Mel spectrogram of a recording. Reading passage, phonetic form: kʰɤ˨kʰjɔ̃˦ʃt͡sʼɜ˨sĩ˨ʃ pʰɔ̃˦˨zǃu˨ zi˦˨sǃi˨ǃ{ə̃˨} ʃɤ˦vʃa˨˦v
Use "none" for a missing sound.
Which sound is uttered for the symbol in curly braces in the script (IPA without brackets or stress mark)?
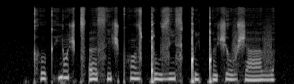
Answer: ə̃˨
